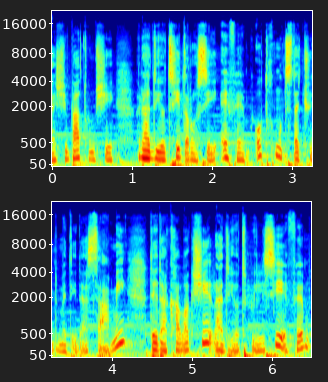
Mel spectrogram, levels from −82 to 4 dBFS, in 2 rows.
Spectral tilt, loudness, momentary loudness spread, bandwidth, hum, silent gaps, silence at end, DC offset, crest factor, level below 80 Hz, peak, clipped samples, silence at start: -4.5 dB/octave; -17 LUFS; 8 LU; 17 kHz; none; none; 0 s; under 0.1%; 16 dB; -28 dBFS; 0 dBFS; under 0.1%; 0 s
